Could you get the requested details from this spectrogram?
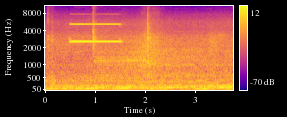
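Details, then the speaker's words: Cheap inverter (advertised 1400W, small PCB) trying to start a 1/2 hp pump motor; one steady high beep about a second long, then only low hum, overload alarm and failed start. "a field once done you start mr. Saphir it can start beep useless fail"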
